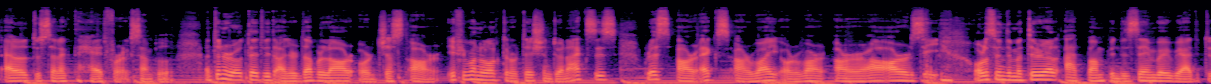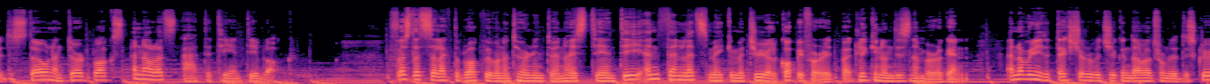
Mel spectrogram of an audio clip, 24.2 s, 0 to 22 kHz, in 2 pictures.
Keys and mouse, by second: 0.2 alt+a, 1.0 l, 1.3 l, 2.5 r, 5.7 l, 6.2 r, 9.5 g, 9.6-10.3 drag, 10.8 click, 12.2 shift+a, 14.4 click, 16.6 Tab, 16.8 Tab, 17.2 Tab, 17.2 click, 17.5 Tab, 17.6 click, 17.7 Tab, 19.0 shift+middle click, 19.5 shift+middle click, 19.7 Tab, 22.0 click, 22.3 click, 24.1 click.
